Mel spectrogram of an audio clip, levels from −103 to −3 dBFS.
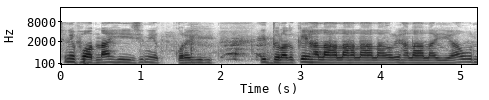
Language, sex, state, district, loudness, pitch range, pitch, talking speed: Chakma, female, Tripura, Unakoti, -17 LUFS, 170-195 Hz, 180 Hz, 160 wpm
